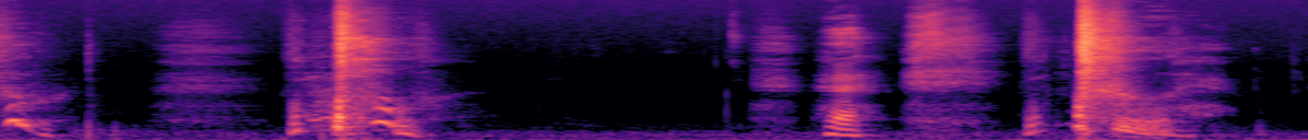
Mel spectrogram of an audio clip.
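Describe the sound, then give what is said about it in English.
A man sneezes hard, with sharp, loud bursts of breathy, hissing noise rising out of quieter breathing and throat sounds. “As he sneezes his head off.”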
